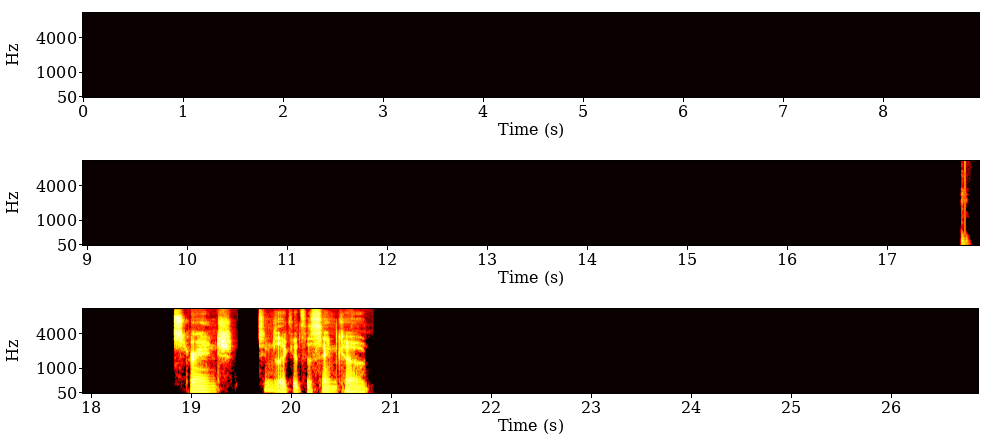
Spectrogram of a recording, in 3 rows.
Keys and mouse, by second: 4.8 middle click, 5.5 middle click, 6.9-10.8 drag, 11.7 middle click, 12.3 middle click, 14.5 click, 18.2 middle click, 19.0 middle click.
